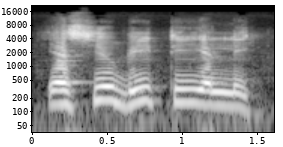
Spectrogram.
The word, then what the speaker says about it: subtle: S-U-B-T-L-E. It is a noun. How do you pronounce it?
